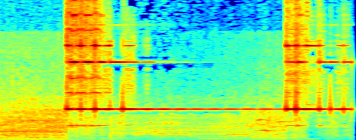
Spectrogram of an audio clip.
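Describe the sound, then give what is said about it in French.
A school bell rings loudly in two bursts in a schoolyard, a shrill metallic ringing that cuts in, stops, then rings again, over a low murmur of background chatter. “La sonnerie retentit.”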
